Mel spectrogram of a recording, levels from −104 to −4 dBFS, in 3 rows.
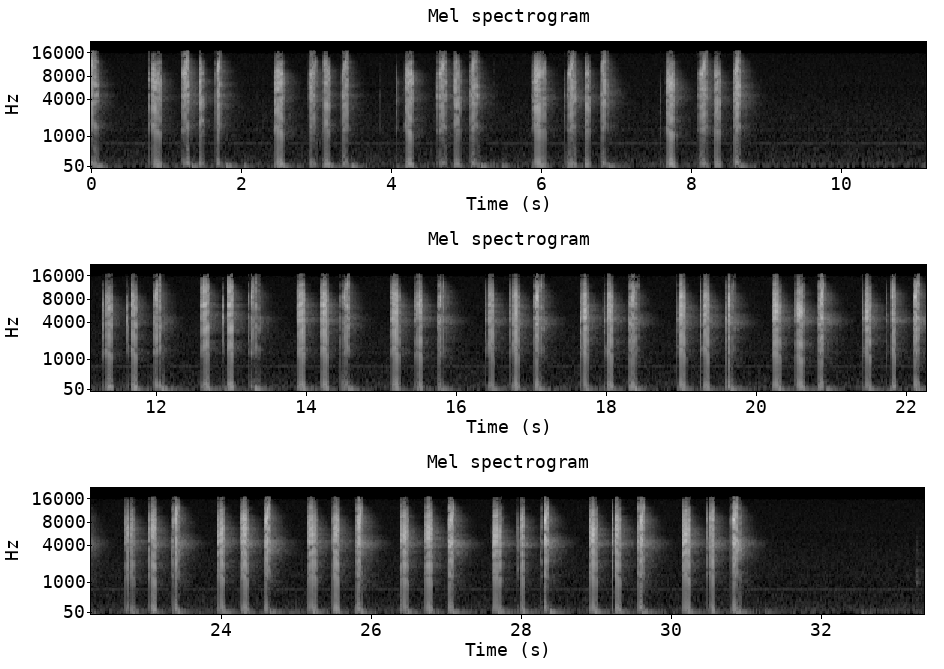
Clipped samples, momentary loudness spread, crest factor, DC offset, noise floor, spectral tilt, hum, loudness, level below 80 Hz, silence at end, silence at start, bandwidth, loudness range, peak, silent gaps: under 0.1%; 9 LU; 32 dB; under 0.1%; -77 dBFS; 2.5 dB/octave; none; -31 LUFS; -68 dBFS; 2.4 s; 0 s; 17 kHz; 6 LU; -2 dBFS; none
